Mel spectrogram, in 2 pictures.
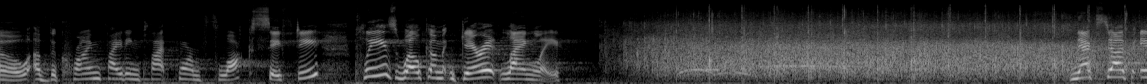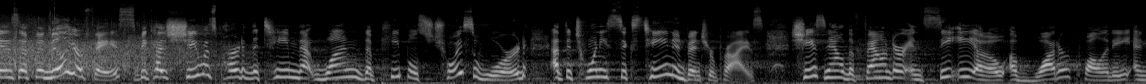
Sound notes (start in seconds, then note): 6.0 audience applauding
